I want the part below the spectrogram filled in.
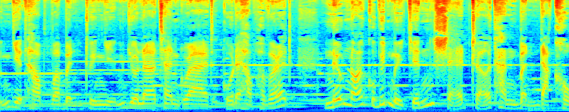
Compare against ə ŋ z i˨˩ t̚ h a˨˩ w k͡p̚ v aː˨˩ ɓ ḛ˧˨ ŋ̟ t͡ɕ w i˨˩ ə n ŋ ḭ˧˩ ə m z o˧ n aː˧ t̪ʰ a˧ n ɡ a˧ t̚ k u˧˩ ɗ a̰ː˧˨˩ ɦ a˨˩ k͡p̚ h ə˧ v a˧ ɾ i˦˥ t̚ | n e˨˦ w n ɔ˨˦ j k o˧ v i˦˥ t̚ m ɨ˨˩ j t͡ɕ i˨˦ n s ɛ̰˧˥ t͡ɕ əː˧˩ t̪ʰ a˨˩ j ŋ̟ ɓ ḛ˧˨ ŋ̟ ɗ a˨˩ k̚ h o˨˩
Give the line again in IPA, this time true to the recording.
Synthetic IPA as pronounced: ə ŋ z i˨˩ t̚ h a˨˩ w k͡p̚ v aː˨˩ ɓ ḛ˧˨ ŋ̟ t͡ɕ w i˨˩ ə n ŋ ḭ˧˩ ə m z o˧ n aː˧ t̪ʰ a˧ n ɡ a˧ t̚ k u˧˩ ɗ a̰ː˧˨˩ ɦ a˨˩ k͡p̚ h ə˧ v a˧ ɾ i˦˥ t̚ | n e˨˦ w n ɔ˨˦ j k o˧ v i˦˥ t̚ m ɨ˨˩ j t͡ɕ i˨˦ n s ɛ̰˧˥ t͡ɕ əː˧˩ t̪ʰ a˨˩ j ŋ̟ ɓ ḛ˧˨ ŋ̟ ɗ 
